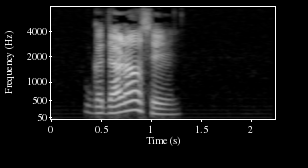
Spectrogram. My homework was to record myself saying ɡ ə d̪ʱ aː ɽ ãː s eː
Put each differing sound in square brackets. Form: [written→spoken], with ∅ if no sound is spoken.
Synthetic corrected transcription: ɡ ə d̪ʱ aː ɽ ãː s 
